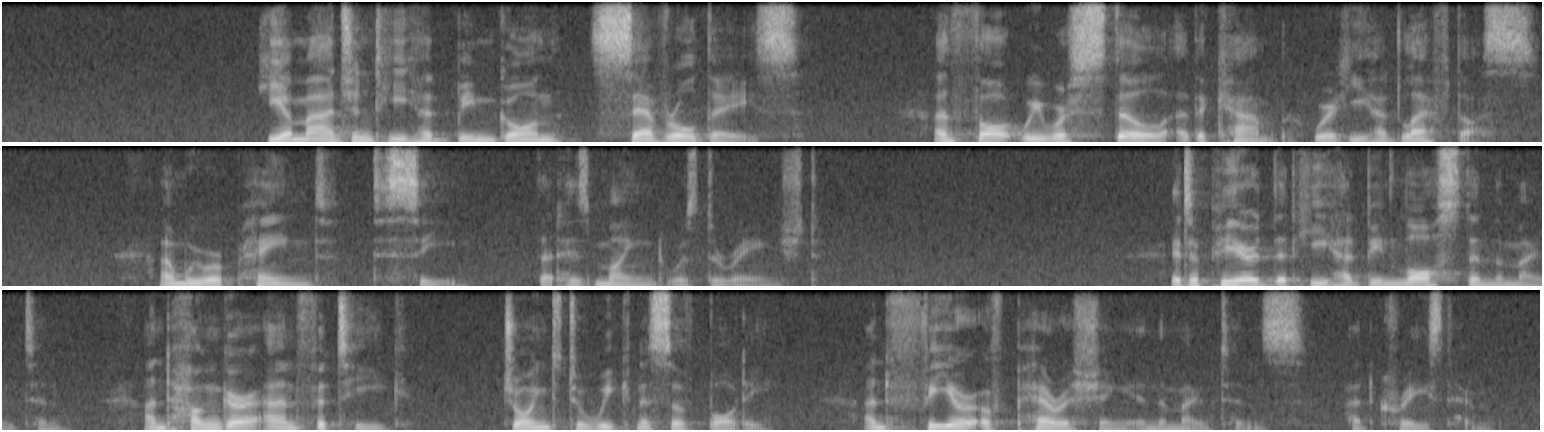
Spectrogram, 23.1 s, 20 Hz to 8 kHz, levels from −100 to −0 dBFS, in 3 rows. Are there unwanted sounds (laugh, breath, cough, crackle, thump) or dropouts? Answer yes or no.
no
